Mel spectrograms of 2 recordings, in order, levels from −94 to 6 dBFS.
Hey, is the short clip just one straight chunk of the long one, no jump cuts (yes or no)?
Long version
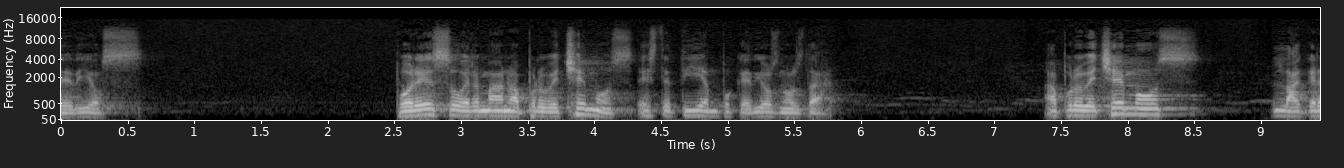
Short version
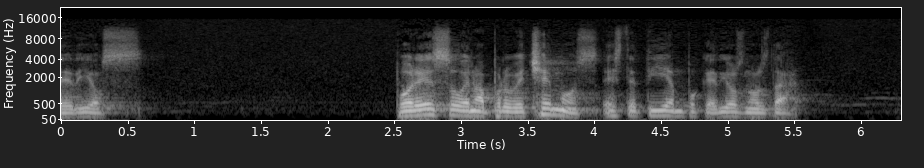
no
